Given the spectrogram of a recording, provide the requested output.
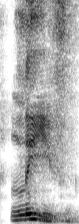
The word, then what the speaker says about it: live: Live. Quando eu digo live, e o a letra E no final não é pronunciada, viu?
